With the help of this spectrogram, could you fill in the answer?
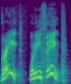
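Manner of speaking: high, loud eager pitch; excited. Acted. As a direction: show it off with glee. Gordon shows off drone.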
